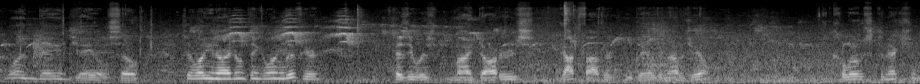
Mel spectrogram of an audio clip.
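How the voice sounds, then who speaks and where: An American man in his sixties tells personal stories in a casual, meandering way with halting phrases. His voice is on the low side. He sounds away from the microphone, with clear background noise. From United States. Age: 60s. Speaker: interviewee. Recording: distant microphone with noisy ambience.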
